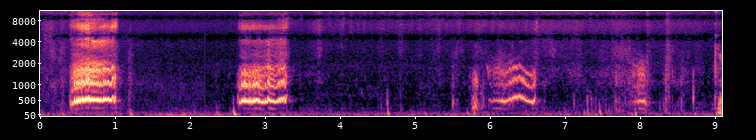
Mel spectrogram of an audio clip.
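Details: Domestic cat making the single sound it ever makes: loud, drawn-out harmonic meows about half a second long, spaced a couple of seconds apart, with softer wavering mews between them in a quiet room.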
